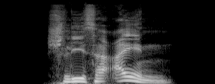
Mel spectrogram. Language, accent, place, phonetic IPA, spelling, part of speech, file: German, Germany, Berlin, [ˌʃliːsə ˈaɪ̯n], schließe ein, verb, De-schließe ein.ogg
- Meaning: inflection of einschließen: 1. first-person singular present 2. first/third-person singular subjunctive I 3. singular imperative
